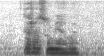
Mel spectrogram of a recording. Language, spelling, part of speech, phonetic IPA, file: Polish, zrozumiały, adjective / verb, [ˌzrɔzũˈmʲjawɨ], LL-Q809 (pol)-zrozumiały.wav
